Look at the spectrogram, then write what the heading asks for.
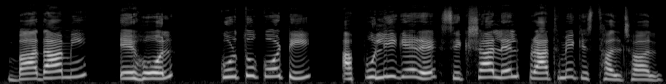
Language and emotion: Maithili, neutral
